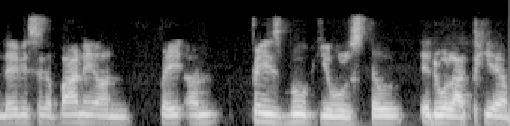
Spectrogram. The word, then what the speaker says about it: Sekgapane: we pronounce the KG as so like a German way, like Sekgapane.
